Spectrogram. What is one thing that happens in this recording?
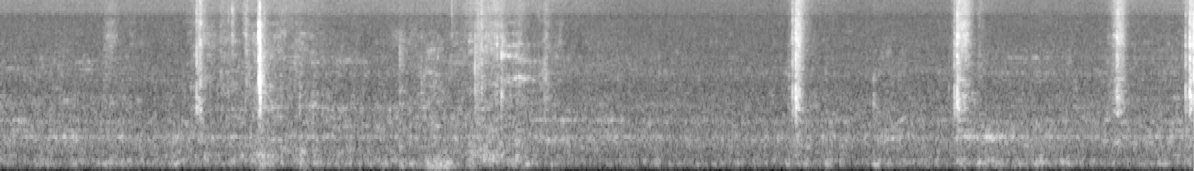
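A small brush dabs and strokes softly on paper.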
